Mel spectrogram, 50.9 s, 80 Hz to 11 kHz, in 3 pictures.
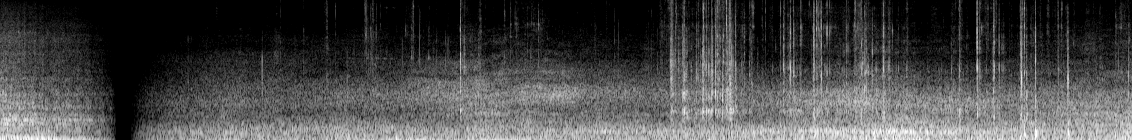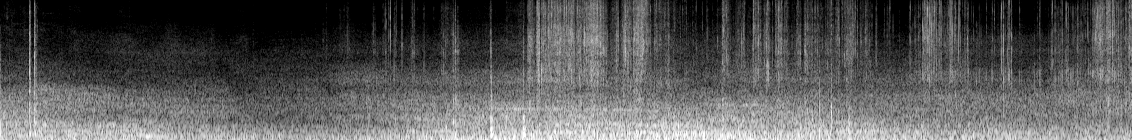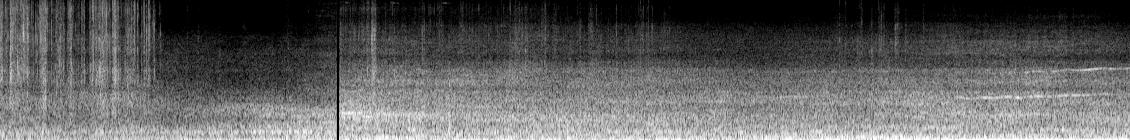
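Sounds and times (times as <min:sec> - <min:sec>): rushing noise: 0:00.0 - 0:01.7
motorcycle engine and road rumble: 0:00.0 - 0:01.8, 0:02.4 - 0:50.4
clicks and crackles: 0:09.0 - 0:17.7, 0:21.7 - 0:37.0, 0:39.1 - 0:44.2.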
